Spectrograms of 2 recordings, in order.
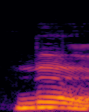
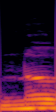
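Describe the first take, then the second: First: नो said "nəu", with a gliding vowel; British "no". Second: Said in the usual way. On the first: Shown as a demonstration. Teacher models British English for students, British "no". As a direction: glide from "uh" to "oo" in नो. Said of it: "British जो pronunciation है वो होता है". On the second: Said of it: "हम लोग नो बोल देते हैं".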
